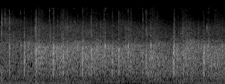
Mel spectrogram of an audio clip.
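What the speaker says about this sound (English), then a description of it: "give yourselves a round of applause" Seniors in a high school town hall audience applaud themselves, a steady wash of many hands clapping from a moderately distant crowd throughout.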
